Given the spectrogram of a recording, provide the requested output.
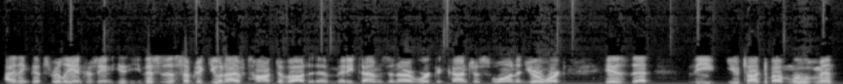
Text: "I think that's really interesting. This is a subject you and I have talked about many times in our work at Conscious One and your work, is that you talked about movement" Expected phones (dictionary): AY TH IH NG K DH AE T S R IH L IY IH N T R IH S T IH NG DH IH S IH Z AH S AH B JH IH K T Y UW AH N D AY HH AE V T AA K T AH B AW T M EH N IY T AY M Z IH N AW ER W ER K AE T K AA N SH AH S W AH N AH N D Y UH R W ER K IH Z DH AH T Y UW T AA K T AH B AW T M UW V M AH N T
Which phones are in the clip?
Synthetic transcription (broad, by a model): AY TH IH NG K DH AE T S R IH L IY IH N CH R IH S T IH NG DH IH S IH Z AH S AH B JH IH K T Y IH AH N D AY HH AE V T AA K T AH B AW T M EH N IY T AY M Z IH N AW ER W ER K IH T K AA N SH AH S W AH N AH N Y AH R W ER K IH Z DH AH T Y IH T AA K T AH B AW T M UW V M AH N T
